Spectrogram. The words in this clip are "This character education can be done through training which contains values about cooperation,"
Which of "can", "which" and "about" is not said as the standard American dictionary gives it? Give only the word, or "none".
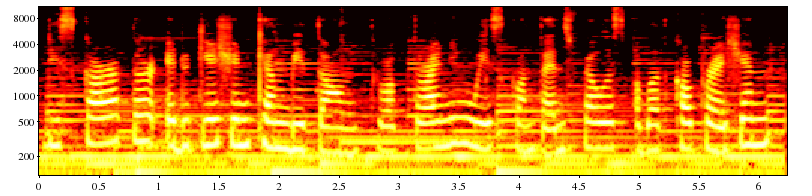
which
